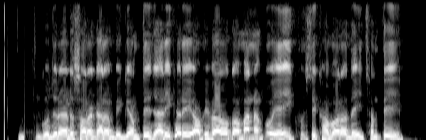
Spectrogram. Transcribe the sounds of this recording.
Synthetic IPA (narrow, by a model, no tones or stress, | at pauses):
ɡud͡ʒɾaʈɔsɔɾɔkaɾɔbiɡjɔm̚t̪id͡ʒaɾikɔɾiɔbʱibʱabɔkɔmanɔŋkueɦikʰusikʰɔbɔɾɔd̪ejt͡ʃʰɔnt̪i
